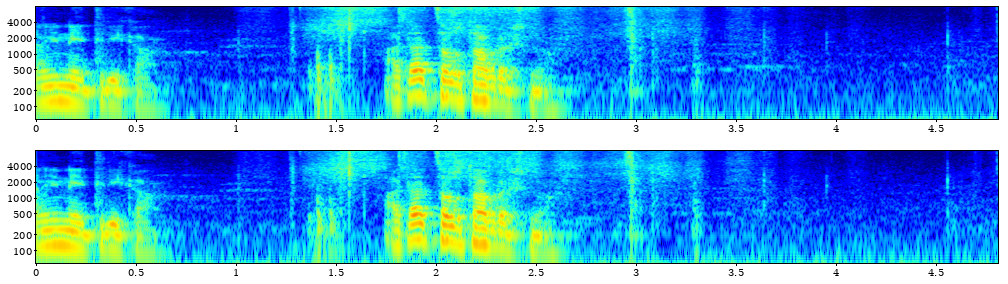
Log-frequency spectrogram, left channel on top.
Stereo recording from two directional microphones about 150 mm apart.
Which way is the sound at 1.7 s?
35° right (ahead or behind).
